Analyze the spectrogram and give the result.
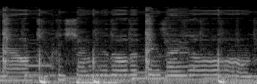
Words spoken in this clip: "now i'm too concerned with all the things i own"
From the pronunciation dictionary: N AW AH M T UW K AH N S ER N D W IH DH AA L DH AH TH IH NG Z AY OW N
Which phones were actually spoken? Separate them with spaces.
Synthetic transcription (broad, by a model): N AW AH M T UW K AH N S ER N W IH DH AA L DH AH TH IH NG Z AY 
